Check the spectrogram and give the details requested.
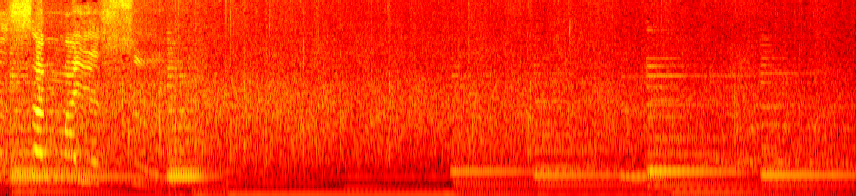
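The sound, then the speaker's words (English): A church audience claps for Jesus in a dense, continuous wash of applause, backed by sustained organ or keyboard chords that shift pitch every second or two. “Clap for Jesus.”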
